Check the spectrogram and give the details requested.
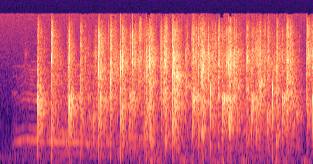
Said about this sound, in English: You know, as I go down the line, it doesn't have to get quieter and quieter on the applause here, you know.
